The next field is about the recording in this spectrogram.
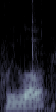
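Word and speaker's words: хуйло: If you forget, it's stressed on the first syllable and on the last syllable of huilo.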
